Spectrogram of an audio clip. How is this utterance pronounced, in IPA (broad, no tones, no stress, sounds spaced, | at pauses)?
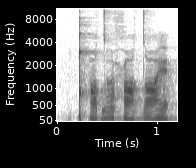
ǃʰ ʊ dˤ ã ħ ʊ dˤ ɛ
